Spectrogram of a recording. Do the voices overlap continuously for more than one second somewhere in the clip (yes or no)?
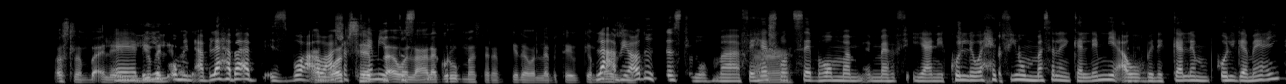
yes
